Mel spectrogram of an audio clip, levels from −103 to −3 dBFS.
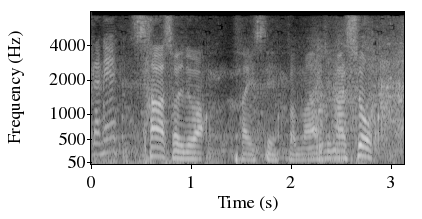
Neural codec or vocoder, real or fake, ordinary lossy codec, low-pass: codec, 16 kHz, 1.1 kbps, Voila-Tokenizer; fake; none; none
